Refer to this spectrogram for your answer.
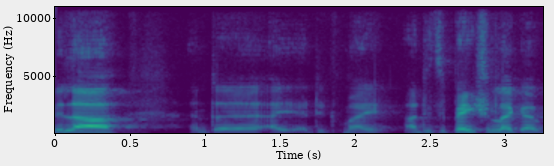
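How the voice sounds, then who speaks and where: A man speaks at a moderate pace in a fairly low pitch, his intonation flat and monotone. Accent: German. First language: German. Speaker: butler and household manager. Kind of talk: interview. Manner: halting, many fillers.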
